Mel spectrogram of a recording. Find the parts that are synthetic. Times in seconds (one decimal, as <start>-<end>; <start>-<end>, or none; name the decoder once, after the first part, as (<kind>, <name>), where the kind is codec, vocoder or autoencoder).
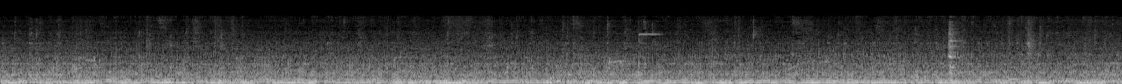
0.9-2.2 (vocoder, Vocos); 2.6-4.1; 4.9-5.5; 6.3-10.0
